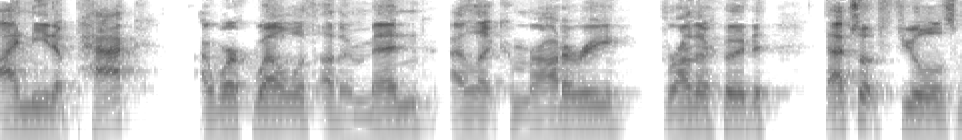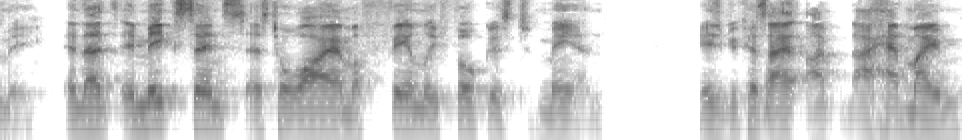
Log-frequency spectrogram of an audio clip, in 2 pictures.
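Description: Against a quiet background, a man with an unremarkable speaking voice talks at a fairly quick pace and medium pitch. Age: 30s. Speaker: men's coach and podcaster. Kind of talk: casual chat.

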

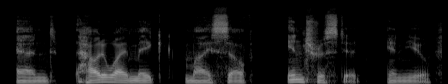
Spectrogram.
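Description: In a very clean recording with a silent background, a man speaks with an American accent in a very deep, low voice. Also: dry, close sound with no echo. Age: 50s. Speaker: former Navy SEAL and instructor. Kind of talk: interview conversation.

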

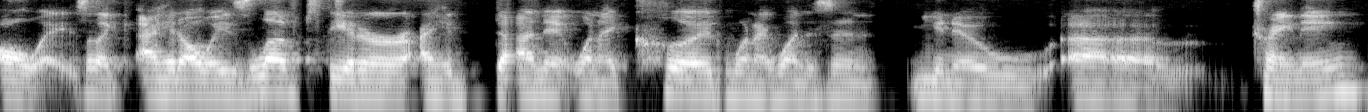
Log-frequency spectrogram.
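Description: Here a woman speaks with a General American accent. Her pitch is very deep and low, and her pace is fairly slow. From New York, raised in Panama until 12. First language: Spanish. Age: 40s. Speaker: film director. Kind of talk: casual interview.

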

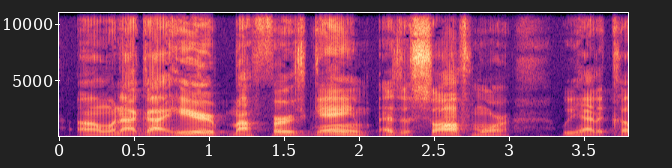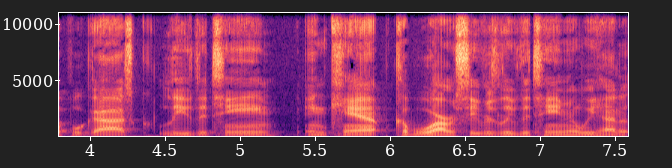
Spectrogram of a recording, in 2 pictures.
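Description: The recording is very clean with a silent background. A man speaks with an American accent. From western Pennsylvania (Aliquippa). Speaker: college football coach, former quarterback. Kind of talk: casual interview.

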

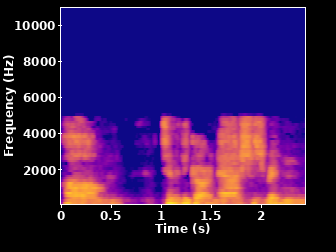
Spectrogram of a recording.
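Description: The speaker is a man with a medium-pitched voice. There is a somewhat breathy quality to it. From New England. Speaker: English professor and author. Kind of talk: interview about his book. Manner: halting, many repeated words and fillers.

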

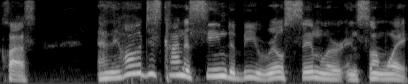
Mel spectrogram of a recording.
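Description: Dark, mellow male speech, recorded dry and close without any echo. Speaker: sports media host. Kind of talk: casual sports chat. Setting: video call.

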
